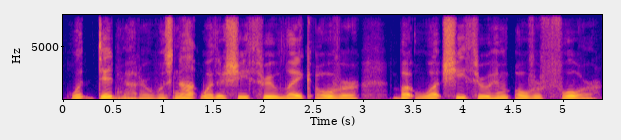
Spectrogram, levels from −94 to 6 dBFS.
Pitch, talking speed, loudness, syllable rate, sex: 110 Hz, 190 wpm, -17 LUFS, 4.3 syllables/s, male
